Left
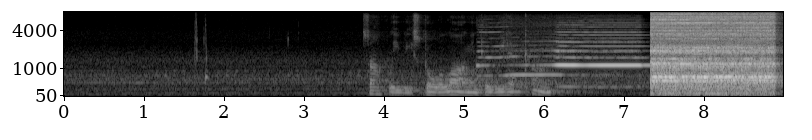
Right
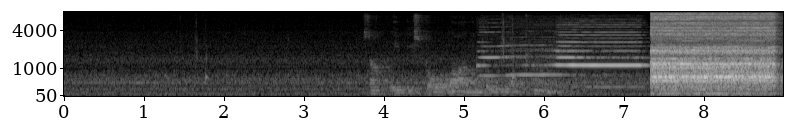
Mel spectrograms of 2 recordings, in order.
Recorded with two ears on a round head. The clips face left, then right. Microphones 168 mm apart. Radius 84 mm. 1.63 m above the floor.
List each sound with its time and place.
3.7 s a man speaking: 80° left, 1.2 m
5.2 s a flute: 65° left (ahead or behind), 1.7 m
7.3 s sawing: 35° left (ahead or behind), 0.6 m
